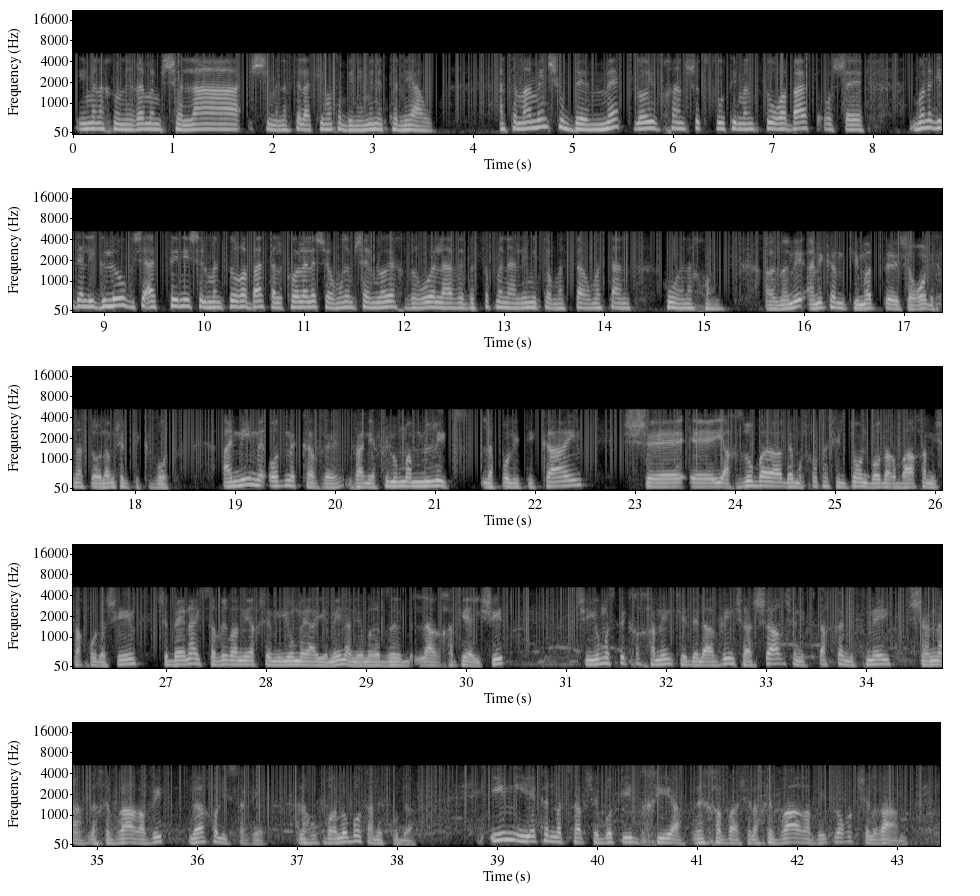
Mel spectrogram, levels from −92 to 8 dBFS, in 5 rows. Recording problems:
high frequencies cut off; noticeable; nothing above 5 kHz
garbled, watery; slightly
crackle, like an old record; noticeable; 20 dB below the speech
crowd noise; faint; from 31 s on; 20 dB below the speech

